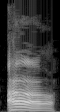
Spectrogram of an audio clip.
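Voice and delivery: sudden loud "ah" cry; loud frustrated yell. Real, not acted. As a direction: yell out at the game. Frustrated outburst while playing.

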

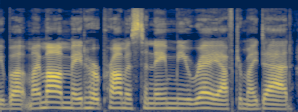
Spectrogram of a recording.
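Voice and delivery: ordinary delivery, nothing marked

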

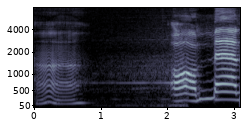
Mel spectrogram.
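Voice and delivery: normal talking voice

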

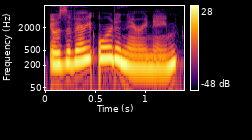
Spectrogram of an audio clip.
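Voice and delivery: ordinary delivery, nothing marked

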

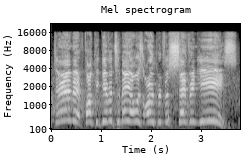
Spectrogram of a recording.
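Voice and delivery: loud, high-pitched exasperated complaint; real angry gamer outburst; frustrated outburst. Real, not acted. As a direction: yell at a teammate who ignored you, dragging out the end. Not passed to while open.

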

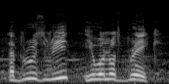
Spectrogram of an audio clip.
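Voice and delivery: normal talking voice

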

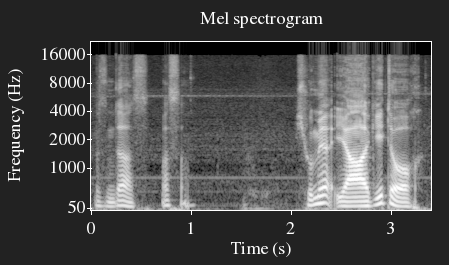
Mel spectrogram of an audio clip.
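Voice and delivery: ordinary delivery

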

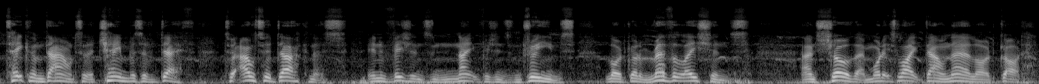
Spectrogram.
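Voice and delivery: ordinary talk, nothing marked

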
